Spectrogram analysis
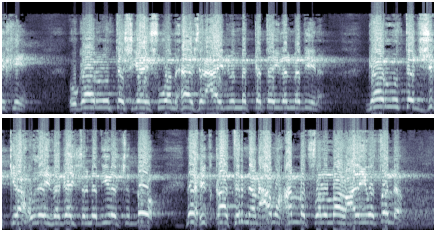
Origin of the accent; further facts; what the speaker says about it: Mauritania; واحنا موريتاني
